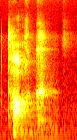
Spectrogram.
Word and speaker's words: talk: Again, the L is silent. – Talk. – Talk. American talk, British.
